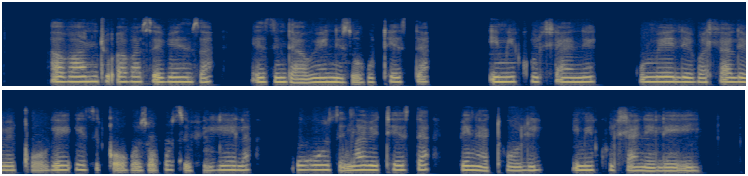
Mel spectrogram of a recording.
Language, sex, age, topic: North Ndebele, male, 50+, health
